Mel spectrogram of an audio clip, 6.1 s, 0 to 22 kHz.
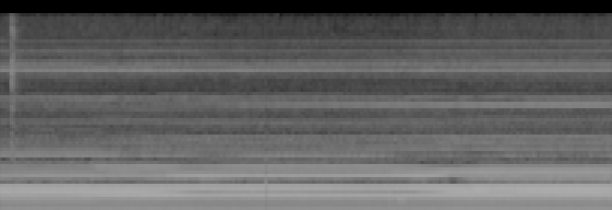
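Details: Hart cordless air compressor during break-in run on a fully charged battery (30 minutes or until the battery dies), pressure around 30, hose connected; steady even motor hum without surging or hissing, no audible leaks, normal running under load.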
